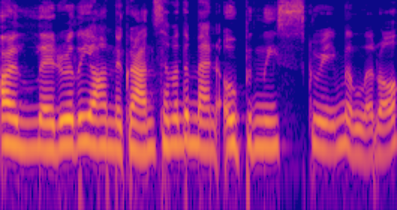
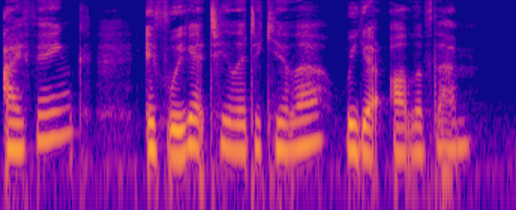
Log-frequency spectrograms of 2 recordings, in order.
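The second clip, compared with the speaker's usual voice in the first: hushed whisper. Retelling what another man discreetly said, whispering. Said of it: "and he whispers".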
